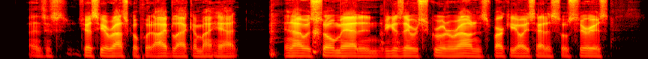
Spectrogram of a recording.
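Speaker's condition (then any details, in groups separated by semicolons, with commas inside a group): Parkinson's disease; 4 years since diagnosis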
